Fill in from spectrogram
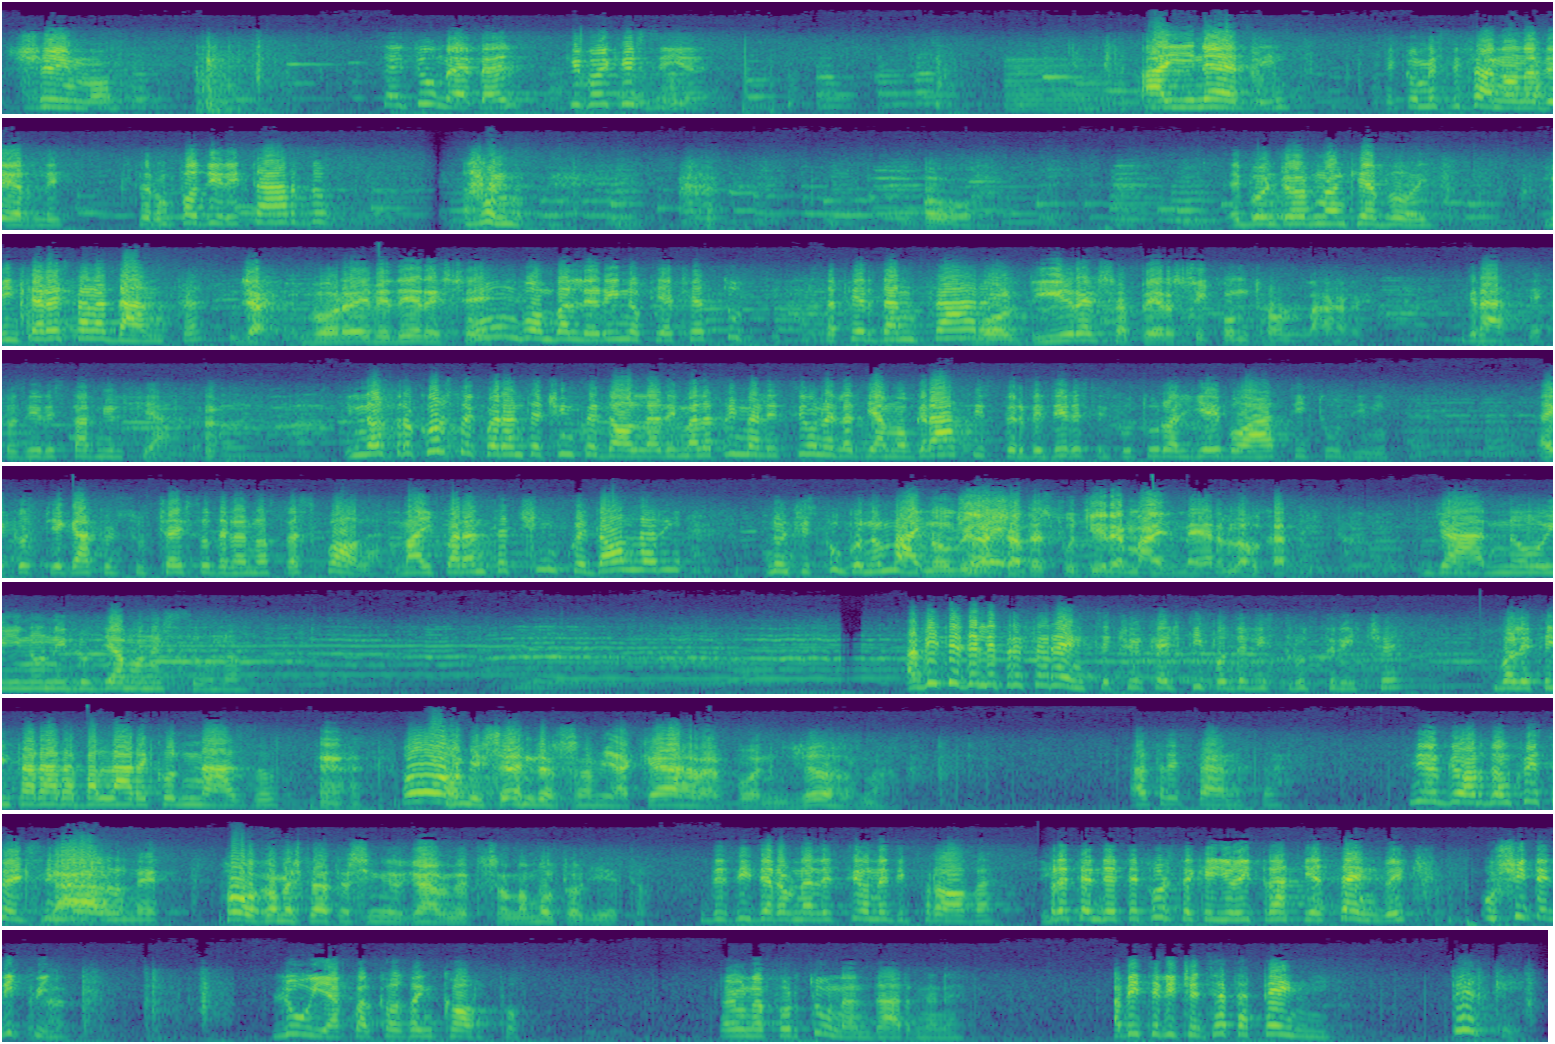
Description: voce di Margherita Bagni nel film "Follie d'inverno", in cui doppia Helen Broderick.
